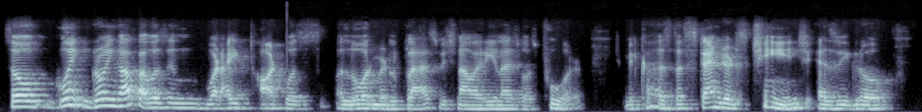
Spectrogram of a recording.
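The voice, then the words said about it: Indian English accent. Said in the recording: “my accent, as you can guess ... is not from Palm Coast, not from Daytona. It's from India. And I'm sure people can recognize that easily.”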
